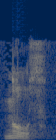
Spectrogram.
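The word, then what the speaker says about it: Нус (νοῦς): Нус. Нус читается.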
